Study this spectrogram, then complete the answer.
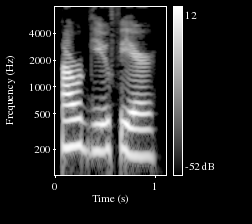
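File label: "argufier", British English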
